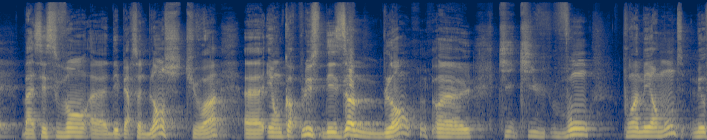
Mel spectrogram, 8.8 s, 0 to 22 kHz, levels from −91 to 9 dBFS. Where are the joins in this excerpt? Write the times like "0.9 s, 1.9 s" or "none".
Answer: none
